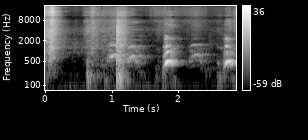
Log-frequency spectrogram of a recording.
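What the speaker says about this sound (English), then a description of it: "my mailman's here, so unfortunately you're going to hear the dogs bark for a little bit" Several dogs bark at a mailman arriving, sharp loud woofs and yips in uneven bursts close by, with short pauses between them.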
